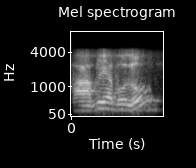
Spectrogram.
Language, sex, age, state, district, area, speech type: Hindi, male, 18-30, Rajasthan, Jaipur, urban, conversation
